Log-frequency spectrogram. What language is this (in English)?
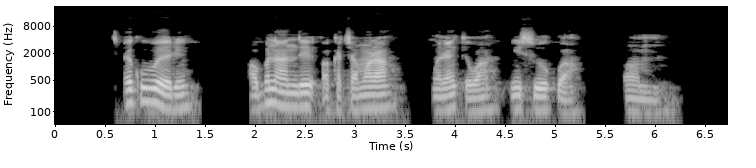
Igbo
